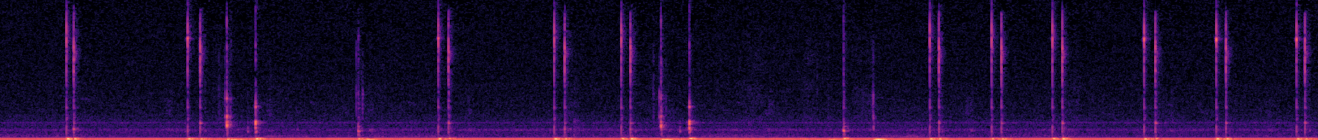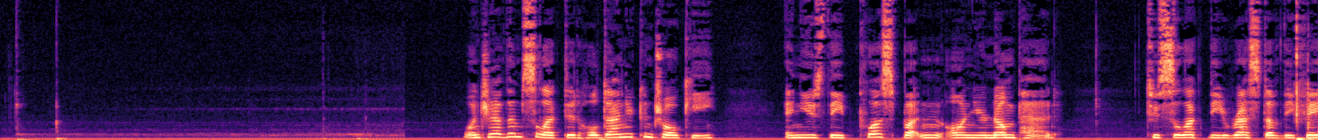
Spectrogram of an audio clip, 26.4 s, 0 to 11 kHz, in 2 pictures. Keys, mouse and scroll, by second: 0.6 shift+right click, 1.8 shift+right click, 2.5 middle click, 4.3 shift+right click, 5.4 shift+right click, 6.1 shift+right click, 6.8-8.6 middle drag, 9.2 shift+right click, 10.4 shift+right click, 11.3 shift+right click, 12.1 shift+right click, 12.9 shift+right click, 13.7-16.6 middle drag.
